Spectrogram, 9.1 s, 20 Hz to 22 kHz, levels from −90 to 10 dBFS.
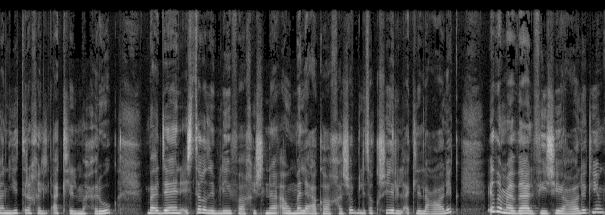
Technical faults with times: none

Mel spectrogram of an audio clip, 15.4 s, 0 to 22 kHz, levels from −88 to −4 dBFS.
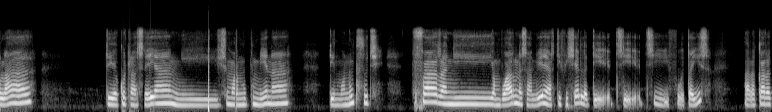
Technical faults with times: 2.22-3.08 repeated packet loss (robotic sound)
4.16 invalid numbers at full scale
4.70-4.73 CD skip

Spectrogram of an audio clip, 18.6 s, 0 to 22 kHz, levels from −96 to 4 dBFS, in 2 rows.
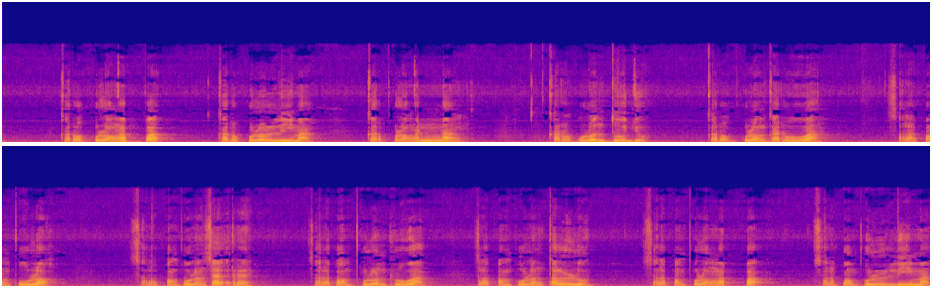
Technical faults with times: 0.00-18.57 HE-AAC compression
14.04 dropped buffer (overrun)

